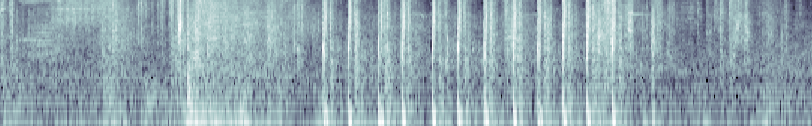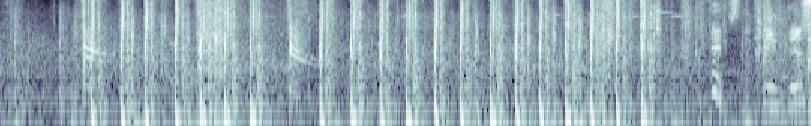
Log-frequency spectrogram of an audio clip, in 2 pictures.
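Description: Pistol fire in the video game Anthem: two long bursts of rapid, evenly spaced shots, loud and close, separated by a brief lull, over a steady background of game noise.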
